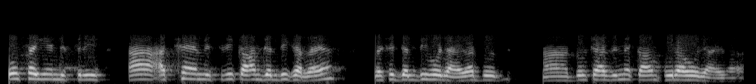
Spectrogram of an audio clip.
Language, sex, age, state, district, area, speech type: Urdu, female, 30-45, Uttar Pradesh, Ghaziabad, rural, conversation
